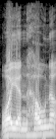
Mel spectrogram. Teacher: یہاں واو ساکن سے پہلے زبر، تو یہاں واو لین ہے، نرمی سے پڑھیے گا۔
